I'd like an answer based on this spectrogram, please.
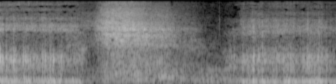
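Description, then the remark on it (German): A person imitates the snoring of someone who fell asleep during a sermon: a loud, rasping inhaled snore, then a quieter breathy exhale and another soft snort, with no talking. “Und wann immer das passiert, und dieser Prediger, der mir das persönlich erzählt hat, dieser Pastor, dem ist das auch passiert, der hat also hat gepredigt und da ist jemand eingeschlafen und hat angefangen zu schnarchen.”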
